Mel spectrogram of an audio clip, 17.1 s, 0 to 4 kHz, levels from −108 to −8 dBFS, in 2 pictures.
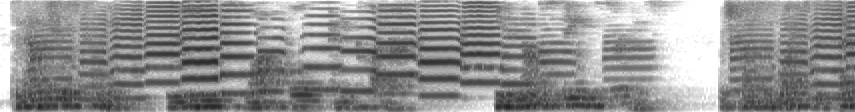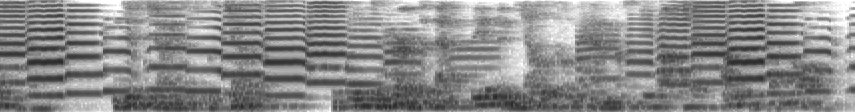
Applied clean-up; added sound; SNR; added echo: classical method WPE with log-MMSE.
